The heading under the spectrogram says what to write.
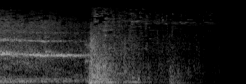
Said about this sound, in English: Car crash.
